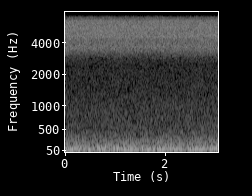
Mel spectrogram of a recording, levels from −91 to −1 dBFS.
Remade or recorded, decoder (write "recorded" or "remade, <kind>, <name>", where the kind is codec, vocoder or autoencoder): recorded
